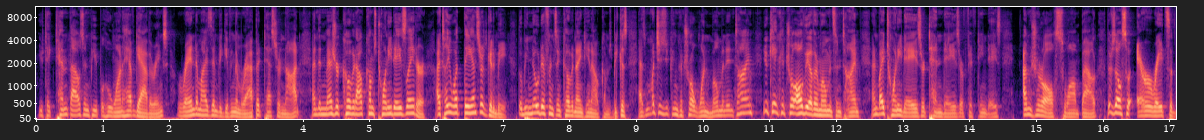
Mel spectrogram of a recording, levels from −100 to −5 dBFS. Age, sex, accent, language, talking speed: 30-49, male, American, English, 300 wpm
